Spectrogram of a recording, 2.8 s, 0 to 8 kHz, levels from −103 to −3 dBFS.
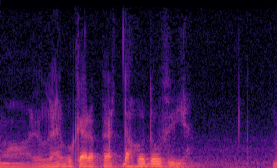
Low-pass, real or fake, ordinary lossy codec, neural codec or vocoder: none; real; none; none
